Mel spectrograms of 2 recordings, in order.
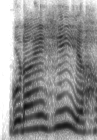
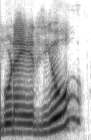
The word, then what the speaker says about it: ಗುಣೈರ್ಯೋ: ಗುಣೈಹಿ ಯಹ ಅಂತ ಹೇಳ್ತಾರೆ. ಅದಕ್ಕೆ ನೀವು ಹೇಗಿದೆ ಹಾಗೆ ಹೇಳಿ. ಗುಣೈರ್ಯೋ ನ ವಿಚಾಲ್ಯತೆ ಗುಣಾವರ್ತಂತ ಇತ್ಯೇವ.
